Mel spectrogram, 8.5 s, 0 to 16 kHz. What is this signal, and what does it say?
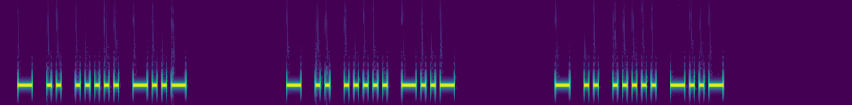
Morse code, heard as a keyed tone, about 25 wpm, 700 Hz. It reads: TI5X TI5X TI5X
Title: DXCC-100 Call Signs - 4 Characters - Repeated 3x - 25wpm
